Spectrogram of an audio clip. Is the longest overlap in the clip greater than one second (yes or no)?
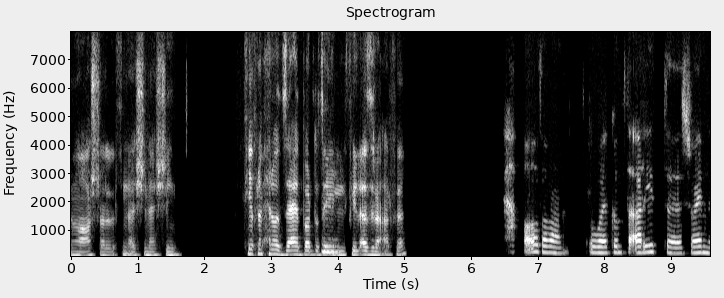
no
